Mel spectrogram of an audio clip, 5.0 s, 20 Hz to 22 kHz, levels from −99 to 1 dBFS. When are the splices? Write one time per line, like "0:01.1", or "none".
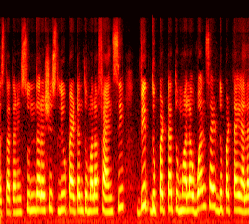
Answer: none

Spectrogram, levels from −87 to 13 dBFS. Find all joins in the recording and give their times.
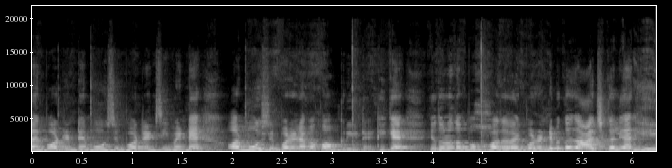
none

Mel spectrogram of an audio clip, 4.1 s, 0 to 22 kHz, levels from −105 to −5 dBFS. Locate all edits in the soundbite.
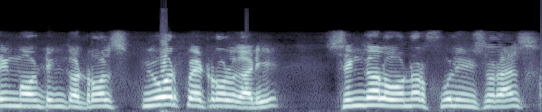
none

